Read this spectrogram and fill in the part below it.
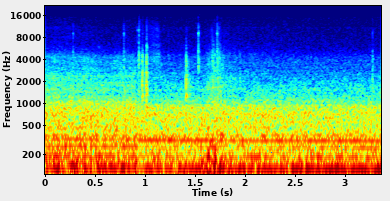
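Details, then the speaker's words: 2006 Toyota 4Runner on a road test: a constant low roar that holds steady with speed rather than tread rhythm, heard from the right side. The finding is a worn right-side wheel bearing rather than tire noise. "definitely got a roar"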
